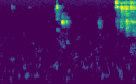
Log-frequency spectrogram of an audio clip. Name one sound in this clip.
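A young woman bites into crispy fried food with a crunch.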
